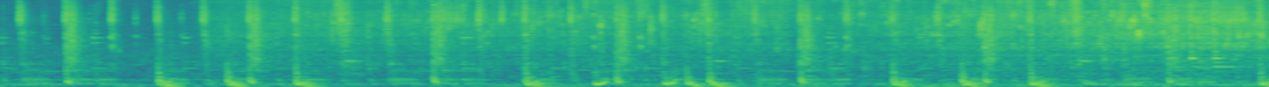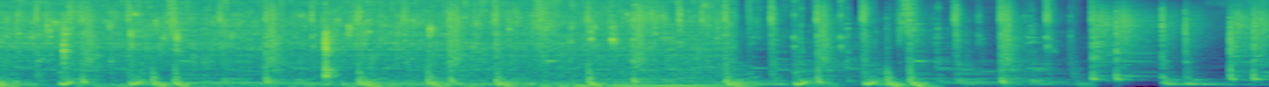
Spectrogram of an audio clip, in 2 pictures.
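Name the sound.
chicken leg pieces frying in hot oil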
